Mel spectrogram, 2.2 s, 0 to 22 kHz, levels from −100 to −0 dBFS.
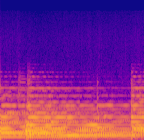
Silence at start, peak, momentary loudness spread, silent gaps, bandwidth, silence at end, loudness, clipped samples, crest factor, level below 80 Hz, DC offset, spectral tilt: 0 s; -6 dBFS; 6 LU; none; 2.9 kHz; 0 s; -20 LUFS; under 0.1%; 12 dB; -42 dBFS; under 0.1%; -12 dB/octave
